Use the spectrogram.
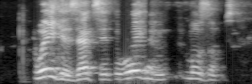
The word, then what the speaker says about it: Uyghur: There was a special out how they're trying to now all the women in, I can't pronounce is it Uyghur or I can't pronounce Uyghurs, that's it, the Uyghur Muslims.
